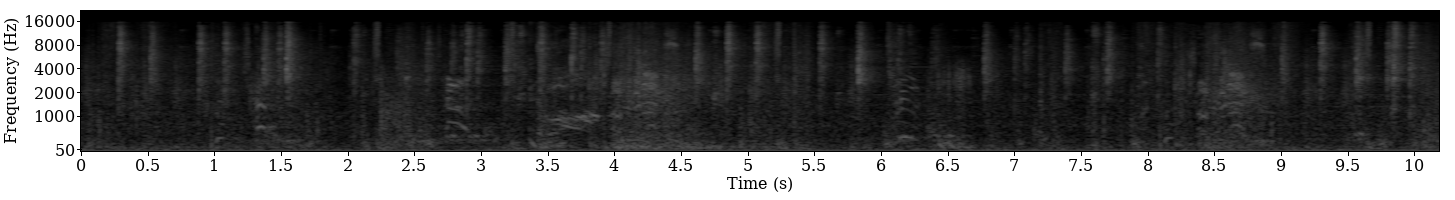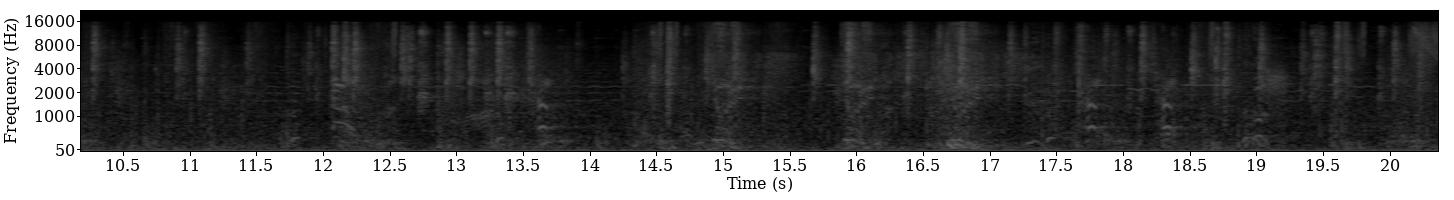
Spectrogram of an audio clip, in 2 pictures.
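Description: Game hits and explosions thump and crack quickly.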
